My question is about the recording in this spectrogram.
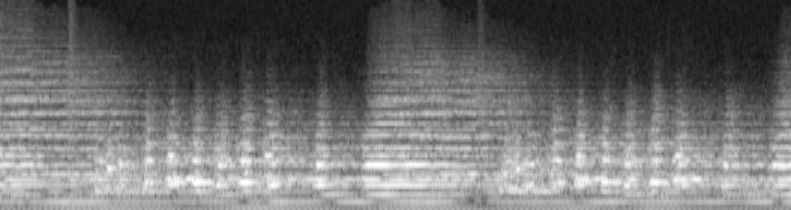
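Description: Near silence, with very faint background music of held notes.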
